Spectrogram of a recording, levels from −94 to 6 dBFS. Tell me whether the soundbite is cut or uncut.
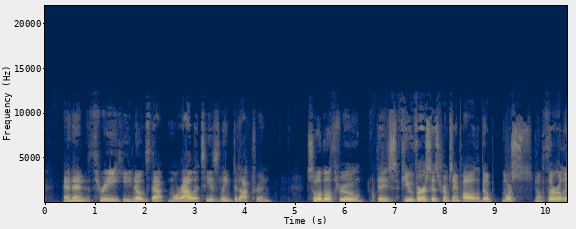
uncut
